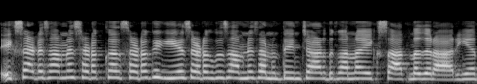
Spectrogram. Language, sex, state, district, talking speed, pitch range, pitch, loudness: Punjabi, female, Punjab, Kapurthala, 240 wpm, 270-305 Hz, 295 Hz, -13 LUFS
